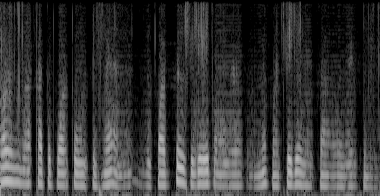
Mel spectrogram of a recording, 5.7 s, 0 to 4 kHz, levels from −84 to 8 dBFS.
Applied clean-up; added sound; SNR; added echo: neural separator model SepFormer WHAMR!.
